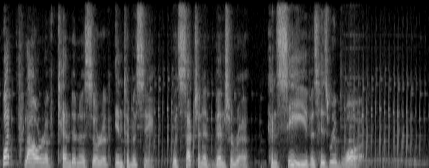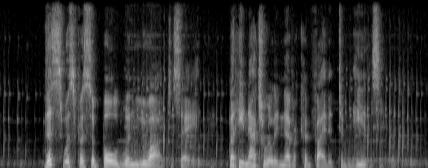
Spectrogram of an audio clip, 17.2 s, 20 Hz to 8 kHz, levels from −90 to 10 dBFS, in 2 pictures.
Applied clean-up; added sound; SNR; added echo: neural separator model SepFormer DNS4.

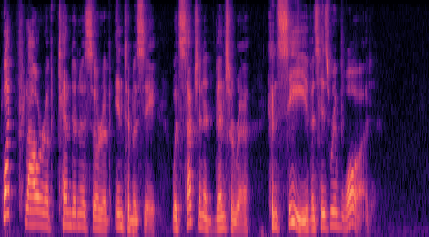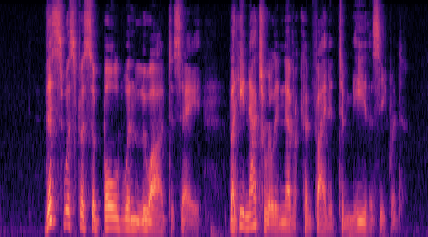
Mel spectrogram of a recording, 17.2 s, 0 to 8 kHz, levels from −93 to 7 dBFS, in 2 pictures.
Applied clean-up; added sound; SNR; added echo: none; none; none; none.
